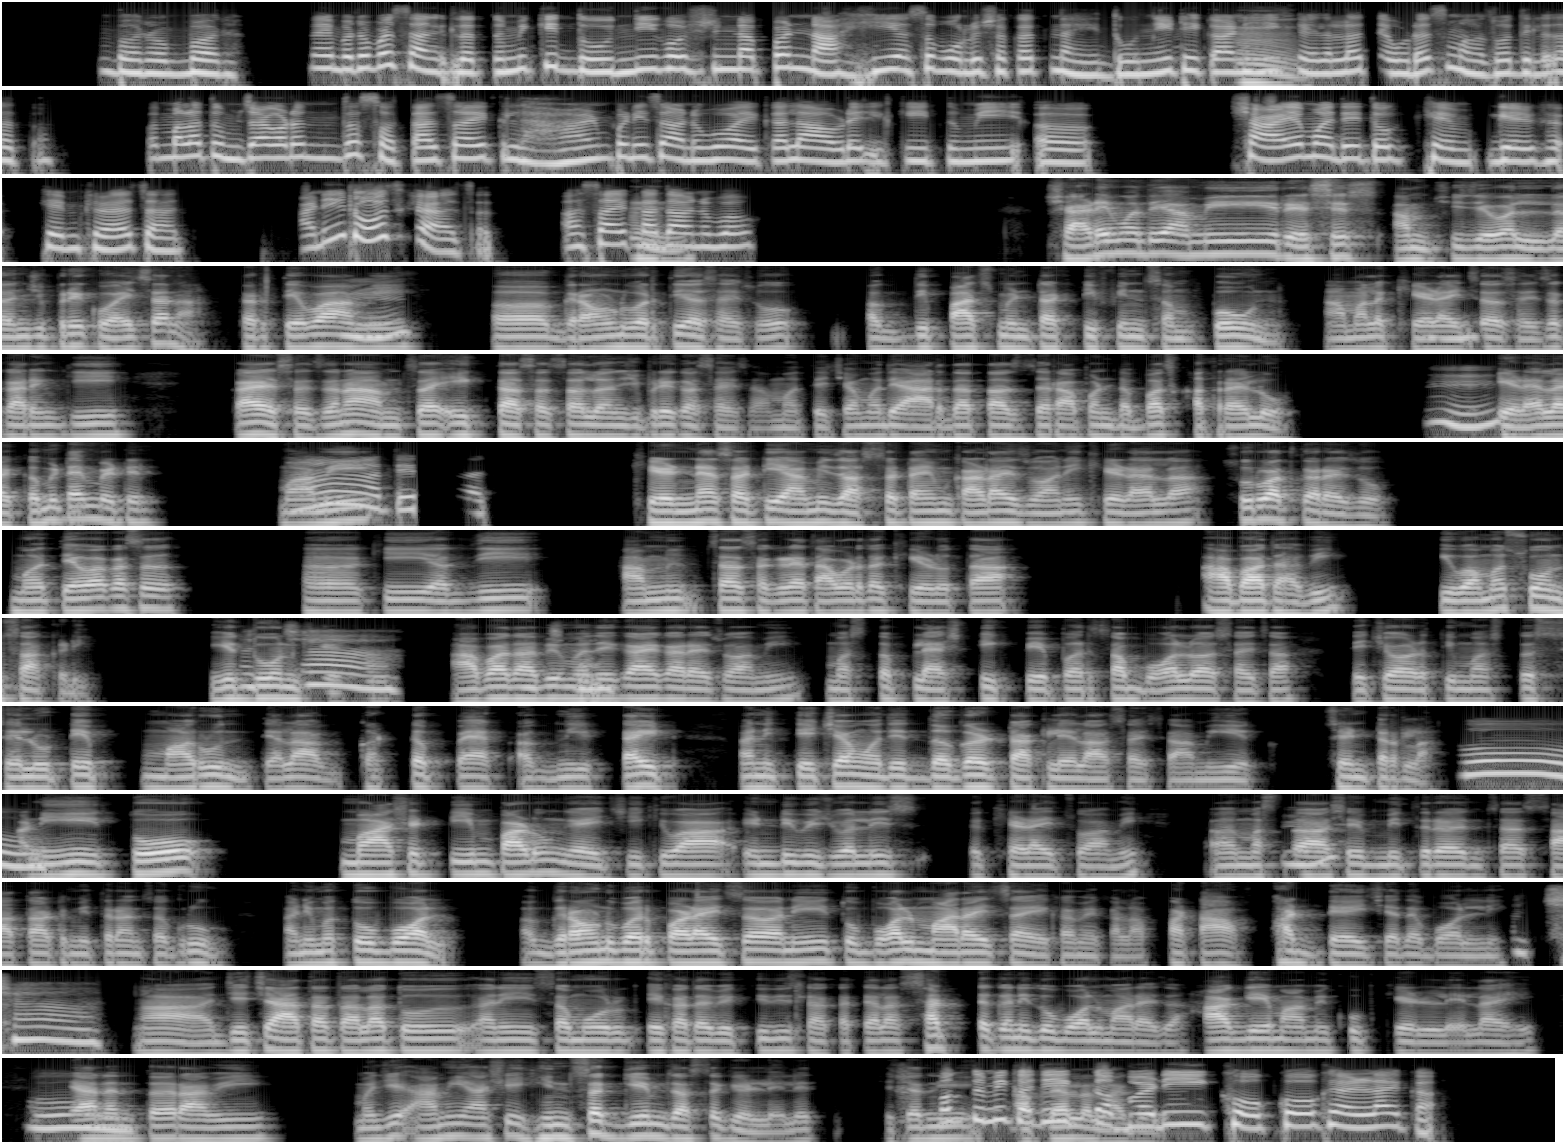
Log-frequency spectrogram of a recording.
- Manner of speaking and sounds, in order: stressed: "लहानपणीचा"; other noise; tapping; other background noise; anticipating: "अच्छा!"; in English: "टीम"; drawn out: "हो"; in English: "इंडिव्हिज्युअलीच"; in English: "ग्रुप"; stressed: "फटाफट"; stressed: "सटक्कनी"
- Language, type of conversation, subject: Marathi, podcast, लहानपणीच्या खेळांचा तुमच्यावर काय परिणाम झाला?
